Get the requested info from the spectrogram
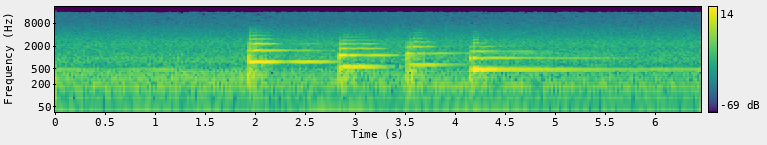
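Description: Solo piano playing four single notes a little under a second apart, each struck and left to ring away, the last and lowest one held on. This is a violin caprice rendered by the composer at the piano.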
